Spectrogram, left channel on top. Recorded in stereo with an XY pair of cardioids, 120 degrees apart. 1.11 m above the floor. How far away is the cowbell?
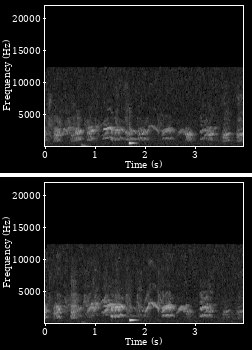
About 1.1 m.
